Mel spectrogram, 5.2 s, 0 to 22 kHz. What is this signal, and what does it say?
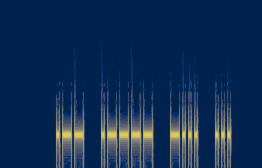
Morse code, heard as a keyed tone, about 20 wpm, spaced as for 14 wpm, 700 Hz. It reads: W1BS
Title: 186 Lesson 30g - Letter b - Call Signs 20wpm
